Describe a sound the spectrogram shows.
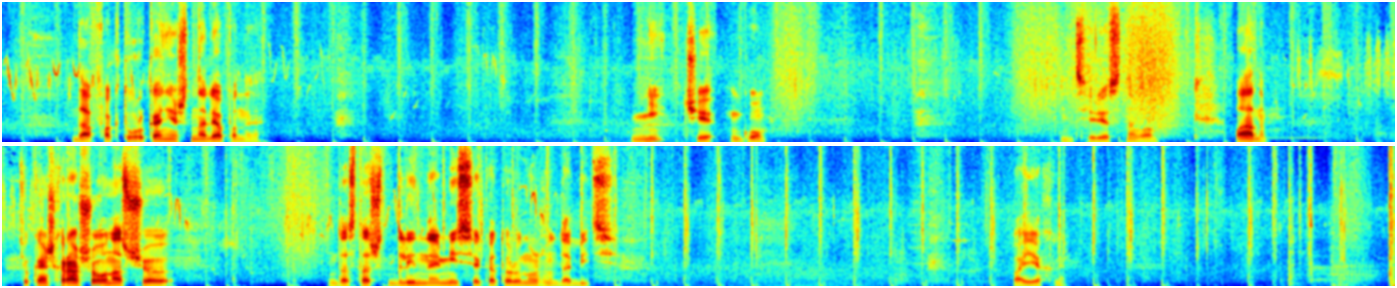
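Quick footsteps run over grass and pavement.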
